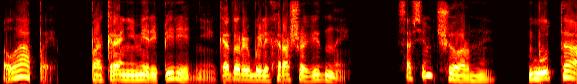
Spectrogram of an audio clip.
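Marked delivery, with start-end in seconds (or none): none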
